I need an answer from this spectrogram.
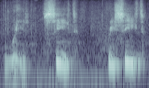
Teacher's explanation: not to pronounce the P and then just pronounce it in two parts. Re and seat, like what you sit on.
